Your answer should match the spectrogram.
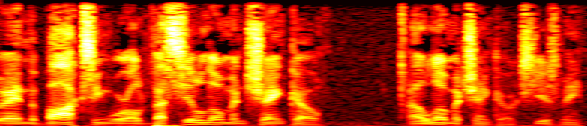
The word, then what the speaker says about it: Lomachenko: A lot of congratulations to, in the boxing world, Vasyl Lomachenko. Excuse me. There's not an N there, and I keep wanting to put one there.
